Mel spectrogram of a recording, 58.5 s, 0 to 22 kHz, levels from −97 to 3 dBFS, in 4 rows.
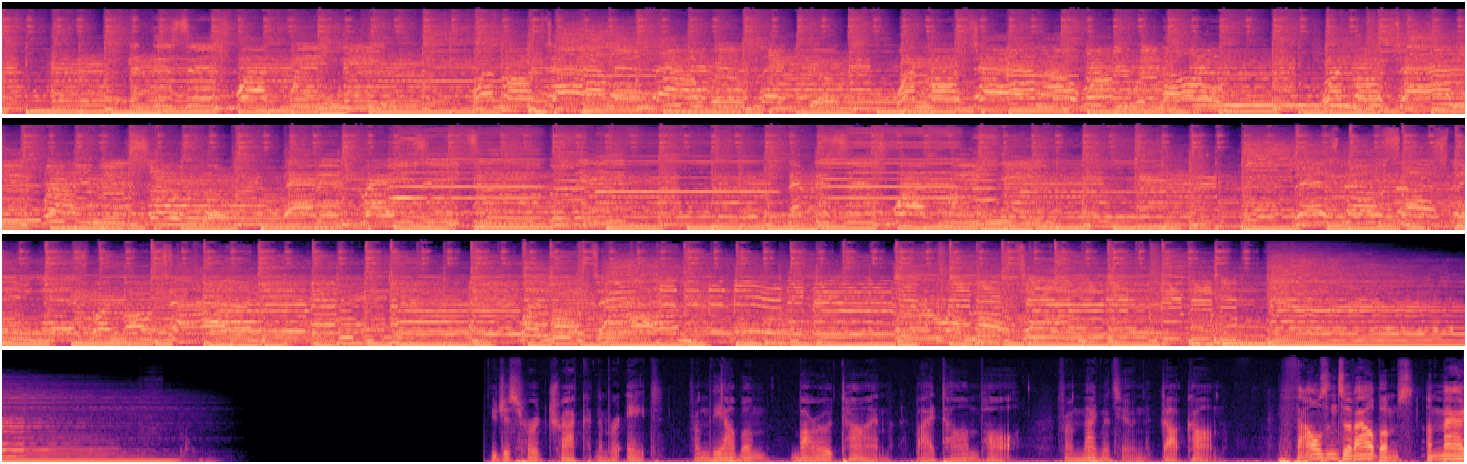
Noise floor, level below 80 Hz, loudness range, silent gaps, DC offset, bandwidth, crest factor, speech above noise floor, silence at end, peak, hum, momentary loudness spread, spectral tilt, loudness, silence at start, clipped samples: -52 dBFS; -24 dBFS; 16 LU; 46.44-48.72 s; under 0.1%; 16.5 kHz; 14 dB; 29 dB; 0 s; -2 dBFS; none; 15 LU; -4 dB/octave; -15 LUFS; 0 s; under 0.1%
